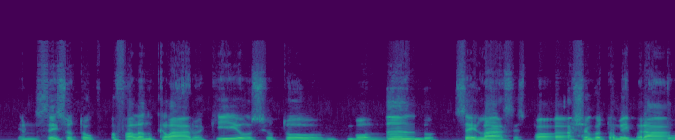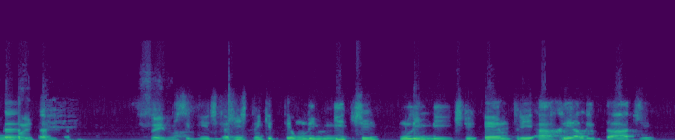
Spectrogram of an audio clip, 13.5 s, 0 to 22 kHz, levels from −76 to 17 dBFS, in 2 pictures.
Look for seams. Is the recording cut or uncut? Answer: cut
